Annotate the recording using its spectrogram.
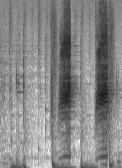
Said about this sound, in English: Friend of mine loves that. There are people, shut up. There are people that listen just to hear the duck.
